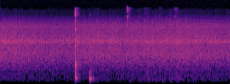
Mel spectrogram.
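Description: Faint steady room hiss with a single short click about three quarters of a second in.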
